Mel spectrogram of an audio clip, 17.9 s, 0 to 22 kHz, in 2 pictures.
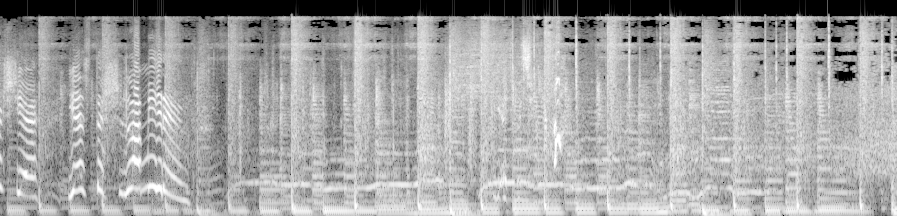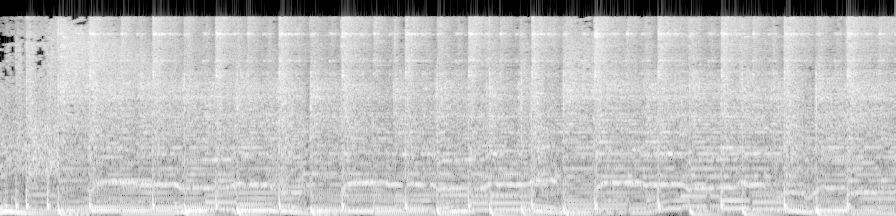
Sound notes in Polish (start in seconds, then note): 5.6 Aplauz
